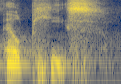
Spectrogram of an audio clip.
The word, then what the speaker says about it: elpis: So the word hope in the Greek is pronounced elpis, and it is the expectation of good.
